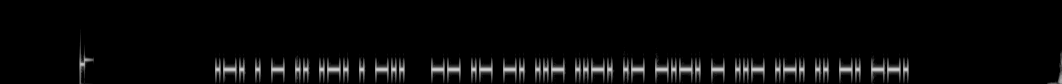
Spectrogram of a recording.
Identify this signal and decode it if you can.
Morse code, heard as a keyed tone, about 32 wpm, 700 Hz. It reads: RETIRED MANUFACTURING
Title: K1USN SST QSO Practice 30wpm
